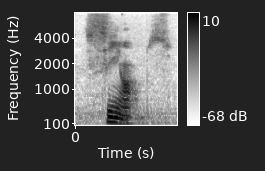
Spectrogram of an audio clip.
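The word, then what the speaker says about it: CIOMS: usually referred to by its acronym which is pronounced seance I first went to one of their meetings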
